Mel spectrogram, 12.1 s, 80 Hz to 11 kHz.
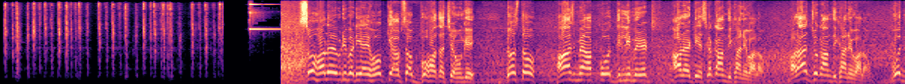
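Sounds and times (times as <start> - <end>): bell ding: 3.3 - 3.9.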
